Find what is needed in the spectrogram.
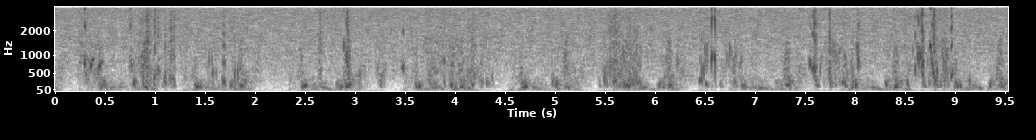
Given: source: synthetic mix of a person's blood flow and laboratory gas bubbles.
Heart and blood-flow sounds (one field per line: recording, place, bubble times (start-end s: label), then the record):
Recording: Doppler ultrasound of blood flow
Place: precordium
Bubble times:
0.22-0.49 s: bubbles
0.72-1.21 s: bubbles
1.50-1.87 s: bubbles
2.62-2.70 s: bubbles
2.87-2.97 s: bubbles
3.20-3.32 s: bubbles
3.45-3.51 s: bubbles
3.69-4.04 s: bubbles
4.07-4.39 s: bubbles
4.95-5.01 s: bubbles
5.41-5.90 s: bubbles
6.20-6.25 s: bubbles
6.40-6.84 s: bubbles
7.51-8.07 s: bubbles
8.48-9.01 s: bubbles
9.10-9.19 s: bubbles
From the record:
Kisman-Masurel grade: 242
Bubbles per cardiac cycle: several, 3 to 8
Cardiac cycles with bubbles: 100%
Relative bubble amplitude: moderate (0.250 to 0.450)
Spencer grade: 3 (all of the cardiac periods contain showers or single bubble signals, but not dominating or overriding the cardiac motion signals)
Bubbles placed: only in the low amplitude regions of the cardiac cycle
